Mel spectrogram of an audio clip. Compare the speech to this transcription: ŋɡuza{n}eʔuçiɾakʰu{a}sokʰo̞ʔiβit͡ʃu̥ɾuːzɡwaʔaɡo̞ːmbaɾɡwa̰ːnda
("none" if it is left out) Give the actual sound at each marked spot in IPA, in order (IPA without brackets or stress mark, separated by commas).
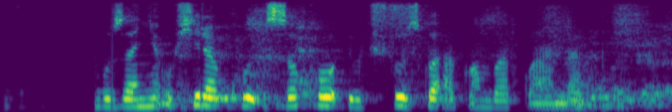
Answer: ɲ, i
